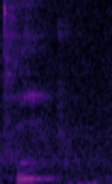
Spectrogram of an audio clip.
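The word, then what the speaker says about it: ふ: Hu. Hu. Right? Hu is just 1, 2. Very easy. Right? This is pronounced as hu.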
